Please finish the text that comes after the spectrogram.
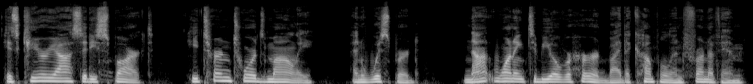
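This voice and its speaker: A man's voice: mid-range voice, animated, moderate pace, no echo, clean studio sound. A man reading scripted fiction narration as an audiobook narrator.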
